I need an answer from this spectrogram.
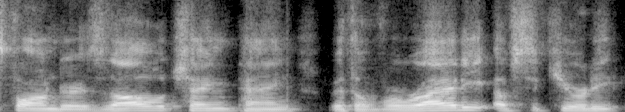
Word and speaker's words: Zhao Changpeng: 13 charges against Binance, and I believe it's pronounced Zhao Changpeng. Now, if you're not familiar, the U.S. Securities and Exchange Commission, according to the Royal Gazette, have charged Binance Holdings Limited and its founder, Zhao Changpeng, with a variety of security law violations.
